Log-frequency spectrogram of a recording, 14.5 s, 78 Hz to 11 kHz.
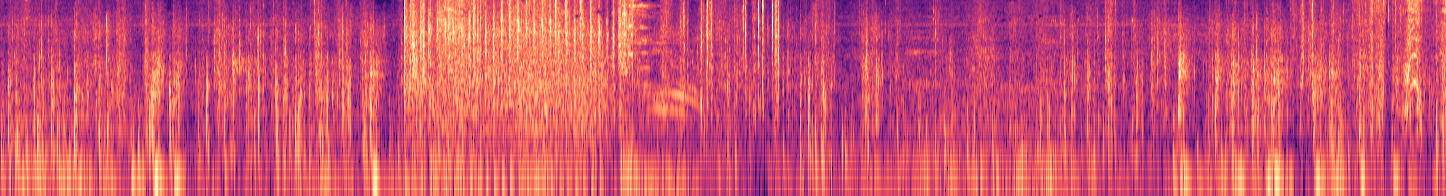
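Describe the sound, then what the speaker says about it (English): Gunfire in Warzone 2 rattles from a lower floor in bursts amid footsteps and movement, with a dense, loud stretch of rapid shots in the middle of the scene. "People shooting each other downstairs."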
